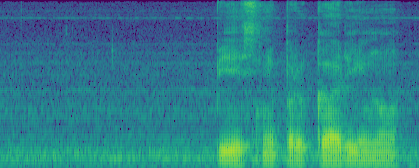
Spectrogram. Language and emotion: Russian, neutral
